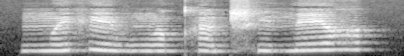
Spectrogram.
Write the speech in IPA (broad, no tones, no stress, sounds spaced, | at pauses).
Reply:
ŋʷ ẽ x ẽ v ũ qʰ ẽ ʈ͡ʂʰ ĩ n̪ e ʁ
